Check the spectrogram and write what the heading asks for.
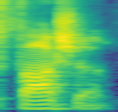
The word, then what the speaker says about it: fascia: you know what is fasha uh yeah great question and I'm Canadian so I actually pronounce it fascia just one of the differences so um I've been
